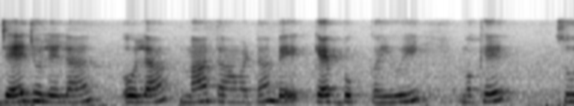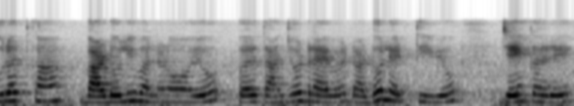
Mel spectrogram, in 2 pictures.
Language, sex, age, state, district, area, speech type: Sindhi, female, 45-60, Gujarat, Surat, urban, spontaneous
